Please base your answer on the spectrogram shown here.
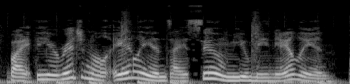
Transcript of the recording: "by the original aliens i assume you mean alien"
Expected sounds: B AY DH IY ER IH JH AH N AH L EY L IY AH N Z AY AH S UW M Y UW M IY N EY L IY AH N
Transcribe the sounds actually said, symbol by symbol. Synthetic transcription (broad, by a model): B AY DH IY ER IH JH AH N L EY L IY AH N Z AY AH S UW M Y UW M IY N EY L IY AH N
